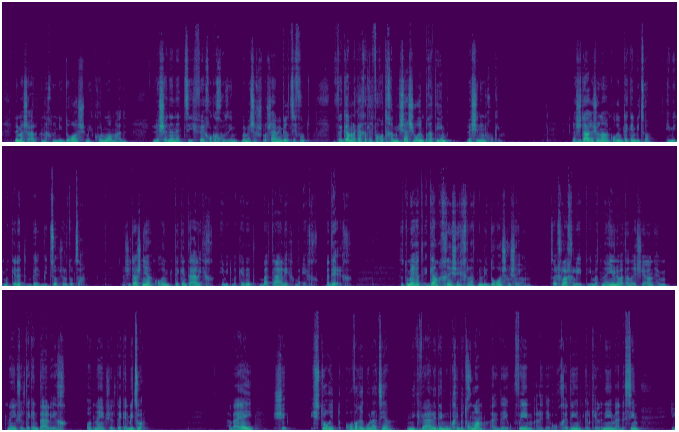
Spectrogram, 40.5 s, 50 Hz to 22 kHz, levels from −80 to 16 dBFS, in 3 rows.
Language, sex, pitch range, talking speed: Hebrew, male, 110-160 Hz, 125 wpm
